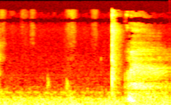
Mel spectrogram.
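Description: A single sharp click as the cap is pulled off a gel-ink rollerball pen, about one and a half seconds in, followed by a short voiced breath.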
